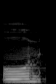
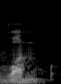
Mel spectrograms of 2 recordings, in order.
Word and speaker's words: -one: It is pronounced as "-on", not "-one". You have to take care of this.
